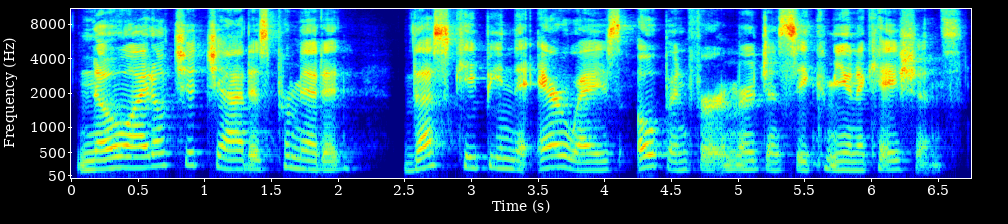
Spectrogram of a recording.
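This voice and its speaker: A woman's voice: fairly low pitch, measured pace, creaky. A woman reading scripted training narration.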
